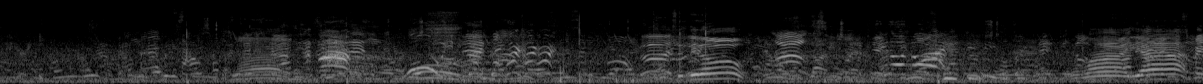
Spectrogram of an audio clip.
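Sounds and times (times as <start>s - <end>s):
people shouting on a sports field: 2.3s - 9.9s.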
